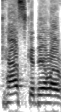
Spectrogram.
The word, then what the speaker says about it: Cascadilla: welcome to the charles they know that cascadilla rhymes with godzilla crew 42 is the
